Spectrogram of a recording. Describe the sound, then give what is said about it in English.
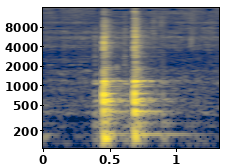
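Two quick metallic clanks of a very hot pan knocking against a sink as it is washed, each ringing briefly before fading. Fairly loud, with no voices. “Don't you just love doing dishes? Especially with a very hot pan.”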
